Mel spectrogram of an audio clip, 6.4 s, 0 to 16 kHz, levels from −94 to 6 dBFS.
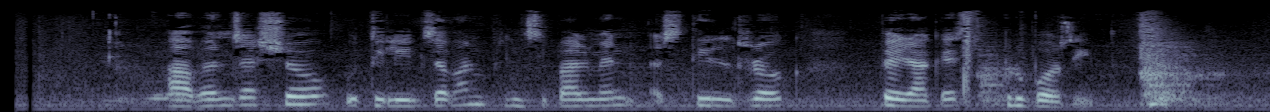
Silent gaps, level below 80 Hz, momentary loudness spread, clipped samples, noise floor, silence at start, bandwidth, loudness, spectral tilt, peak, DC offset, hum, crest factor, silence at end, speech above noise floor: none; -74 dBFS; 14 LU; under 0.1%; -48 dBFS; 0.1 s; 11.5 kHz; -29 LUFS; -3 dB/octave; -10 dBFS; under 0.1%; none; 20 dB; 0 s; 20 dB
